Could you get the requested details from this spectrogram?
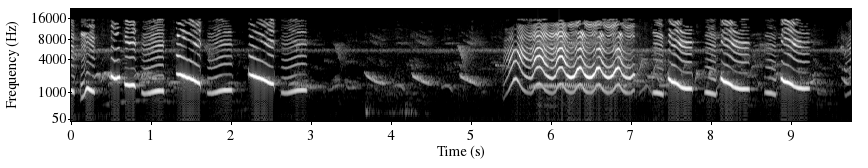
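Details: Singing and dancing male laughingthrush answered by female calls, a recording meant to stimulate cage birds: series of loud downslurred whistles about once a second, a quivering wavering whistled trill midway, then more falling whistles.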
